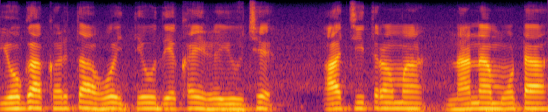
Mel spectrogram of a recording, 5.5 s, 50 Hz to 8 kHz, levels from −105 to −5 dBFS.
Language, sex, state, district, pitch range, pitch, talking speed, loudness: Gujarati, male, Gujarat, Gandhinagar, 140-155 Hz, 150 Hz, 120 wpm, -19 LUFS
